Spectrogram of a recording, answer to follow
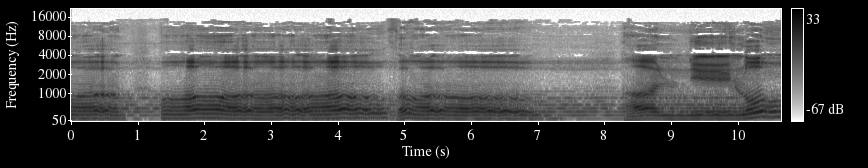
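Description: Byzantine chant in the plagal fourth mode: a man's voice sings a long, ornamented melismatic line over a steady low held drone (the ison). The line breaks off briefly about a second in, near five seconds and just past eight seconds, then picks up again.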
